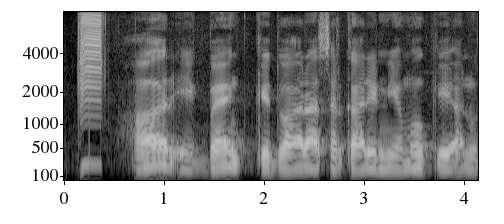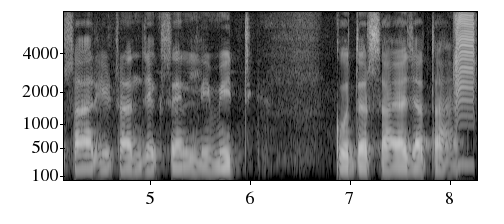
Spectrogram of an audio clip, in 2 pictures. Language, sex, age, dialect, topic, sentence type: Hindi, male, 18-24, Kanauji Braj Bhasha, banking, statement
